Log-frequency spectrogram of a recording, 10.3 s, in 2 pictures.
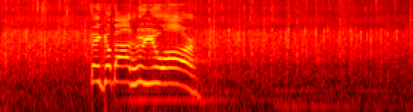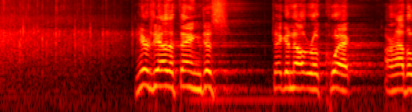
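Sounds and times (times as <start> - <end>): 
audience clapping: 0.0 - 7.3
speech: 1.1 - 2.6, 6.8 - 10.3.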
